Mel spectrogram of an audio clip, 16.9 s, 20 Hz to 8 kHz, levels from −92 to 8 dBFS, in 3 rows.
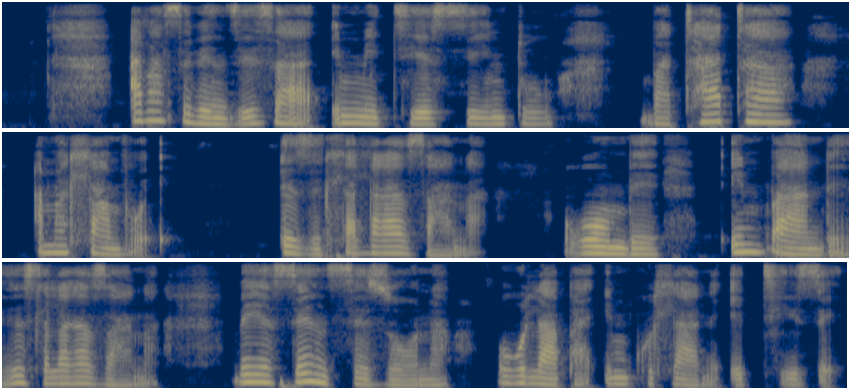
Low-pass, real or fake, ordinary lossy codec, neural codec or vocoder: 7.2 kHz; real; Opus, 64 kbps; none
